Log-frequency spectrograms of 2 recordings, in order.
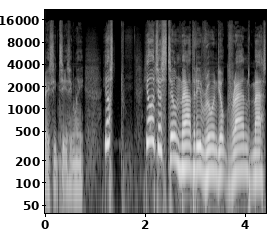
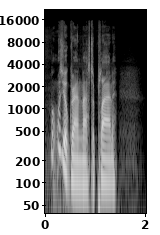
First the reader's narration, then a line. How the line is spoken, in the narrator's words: Daphne sighed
